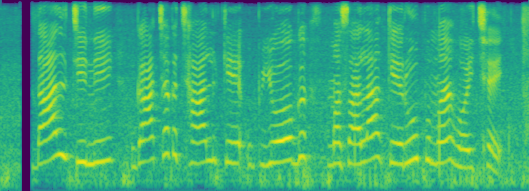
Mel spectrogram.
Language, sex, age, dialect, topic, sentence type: Maithili, female, 18-24, Eastern / Thethi, agriculture, statement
